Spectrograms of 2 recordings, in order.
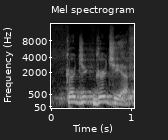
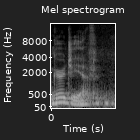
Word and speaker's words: Gurdjieff: Gurdjieff, excuse me. Gurdjieff, thank you.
